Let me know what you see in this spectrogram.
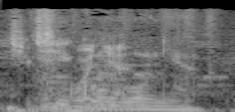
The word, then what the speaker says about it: chikungunya: minutos Virus chikungunya. – ¿Así se pronuncia? – Sí. – chikungunya.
